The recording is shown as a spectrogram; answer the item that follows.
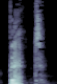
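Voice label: "bet", British English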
